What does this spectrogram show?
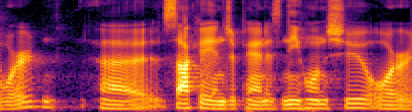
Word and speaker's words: nihonshu: So sake was a way of making it easier for foreign people to pronounce the word. Sake in Japan is nihonshu or seishu, which is more difficult, obviously, for us to pronounce.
